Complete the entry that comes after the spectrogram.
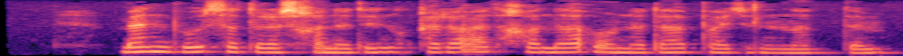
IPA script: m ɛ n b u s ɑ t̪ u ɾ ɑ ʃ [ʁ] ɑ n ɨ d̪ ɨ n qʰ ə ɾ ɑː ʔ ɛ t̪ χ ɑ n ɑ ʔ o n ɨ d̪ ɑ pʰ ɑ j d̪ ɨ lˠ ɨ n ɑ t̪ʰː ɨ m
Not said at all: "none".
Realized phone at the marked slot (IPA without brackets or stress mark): χ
